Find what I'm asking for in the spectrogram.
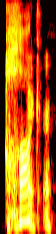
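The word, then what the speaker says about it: Haack: Now we got Matt Hack, right? – Matt Hack, who is the kid of Isaiah McKenzie. Hawk. – Yeah, that's how it's pronounced. Matt Hawk.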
